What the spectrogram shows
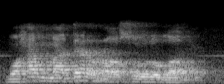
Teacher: nunnya hilang langsung karena berjumpa dengan ro mengalami idgham bila ghunah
